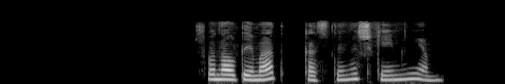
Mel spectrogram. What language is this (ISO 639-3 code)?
chm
